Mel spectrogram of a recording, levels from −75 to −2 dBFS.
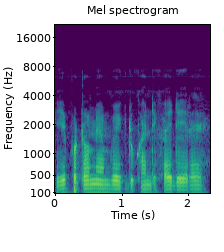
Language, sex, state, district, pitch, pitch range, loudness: Hindi, male, Arunachal Pradesh, Lower Dibang Valley, 90 Hz, 90-95 Hz, -20 LUFS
